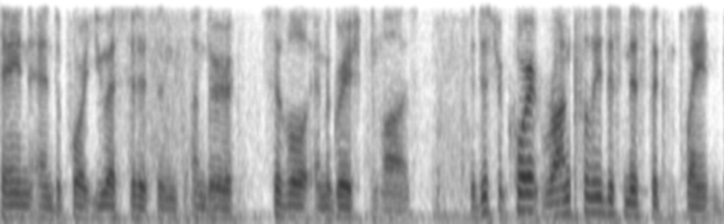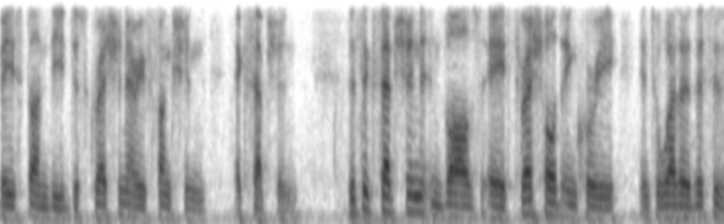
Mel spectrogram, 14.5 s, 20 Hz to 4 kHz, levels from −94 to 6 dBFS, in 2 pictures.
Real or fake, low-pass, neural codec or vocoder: fake; 3.6 kHz; vocoder, 44.1 kHz, 128 mel bands every 512 samples, BigVGAN v2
